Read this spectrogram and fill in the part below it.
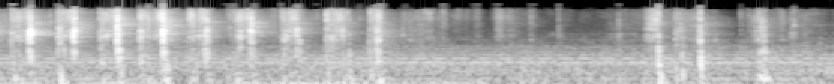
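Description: A tarot card deck is shuffled by hand in close, crisp bursts of riffling and slapping cards, irregular in rhythm with short pauses, no talking.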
